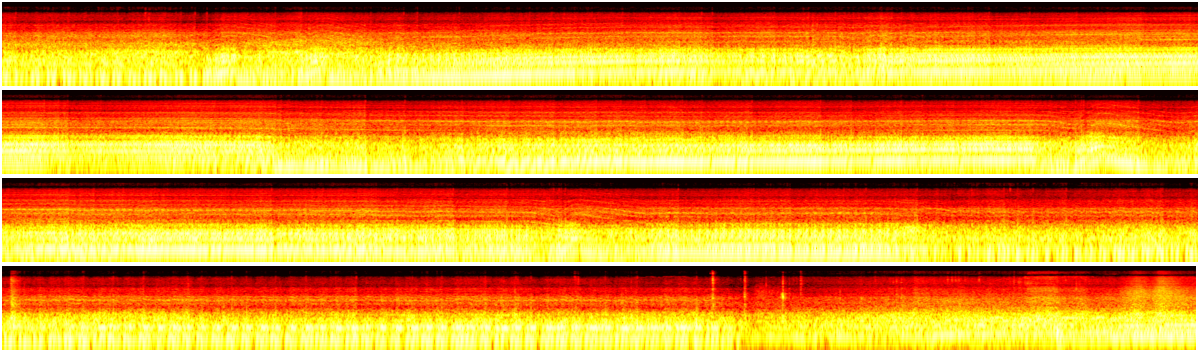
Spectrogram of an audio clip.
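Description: Motorcycle engine pulling away and accelerating, with its pitch rising through the revs. It holds a steady cruise, eases off twice, and runs at lower revs near the end as it slows to a stop.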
